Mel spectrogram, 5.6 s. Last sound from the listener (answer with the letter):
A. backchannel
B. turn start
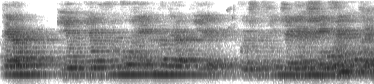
B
